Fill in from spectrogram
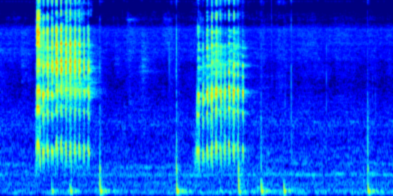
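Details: Sun conure chicks begging for more food: two harsh, rapidly pulsed, buzzy bursts of under a second each, rattling at about a dozen pulses per second, with scattered low knocks and clicks between them.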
